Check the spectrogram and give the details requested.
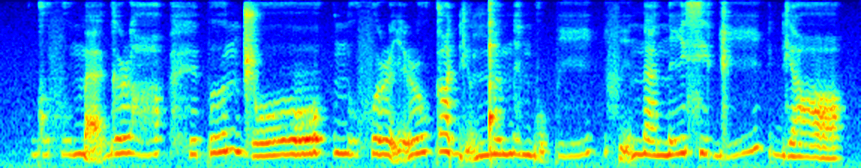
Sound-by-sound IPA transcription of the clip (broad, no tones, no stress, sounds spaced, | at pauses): ɡ o̤ f ṳ m æ̰ ɡ ø ɭ ɑ̤ | h y p ɯ n d͡ʒ oː | n ṳ f o ɭ ḭ ɭ u ɡ ɑ bʲ ṵ ŋ͡ǃ ø m e̤ m b ṵ p i̤ | f ḭ n æ n i sʲ ø ɡ i̤ | bʲ ɑ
